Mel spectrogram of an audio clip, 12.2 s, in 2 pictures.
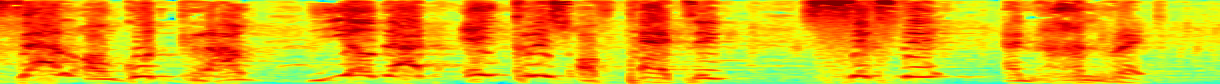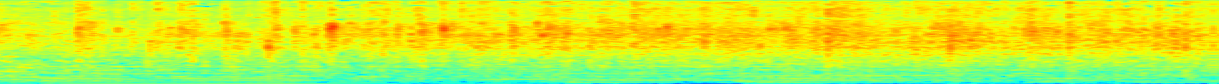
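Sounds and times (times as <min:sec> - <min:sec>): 
speech: 0:00.1 - 0:06.0
audience clapping: 0:01.9 - 0:12.1.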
